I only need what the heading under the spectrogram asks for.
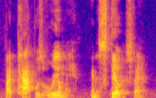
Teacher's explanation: Let the air resonate through your nose, especially when pronouncing vowels like the A in man or the O in pop. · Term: nasal quality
